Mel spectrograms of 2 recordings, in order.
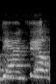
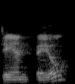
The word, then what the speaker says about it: Dan Faill: So it's a lot of my social media is Dan Faill, which is DANFAILL. So it's pronounced like to flunk, fail like to flunk, but it's with an extra L on the end.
